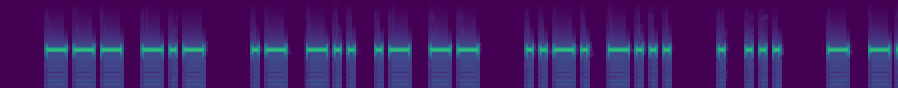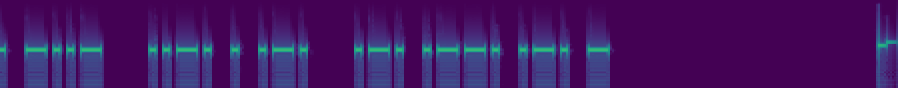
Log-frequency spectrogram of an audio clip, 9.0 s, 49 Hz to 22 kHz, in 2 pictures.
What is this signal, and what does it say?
Morse code, heard as a keyed tone, about 36 wpm, 700 Hz. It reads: OK ADAM FB ES TNX FER RPRT
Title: Practice QSO - Exchange 2 - Info - 35wpm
